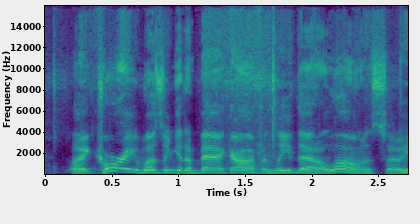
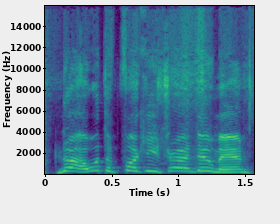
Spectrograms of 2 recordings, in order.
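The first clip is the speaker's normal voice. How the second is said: high, sharp shouted demand; retold yell; 8 semitones higher, 3 dB louder than usual. Friend yelling at him from the back room. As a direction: yell it again, high and urgent.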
